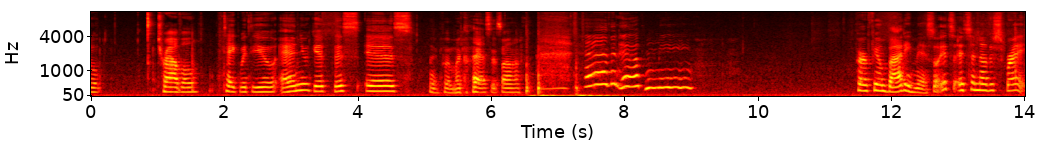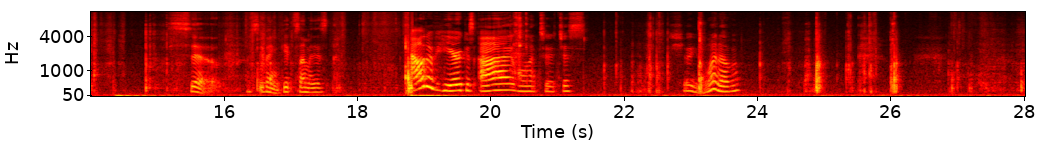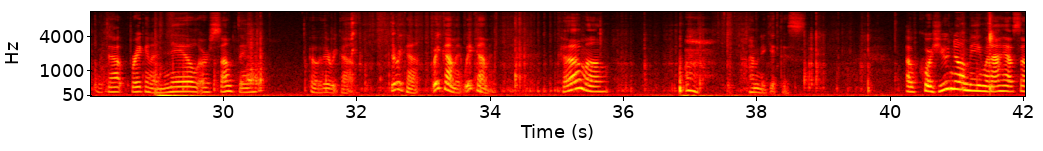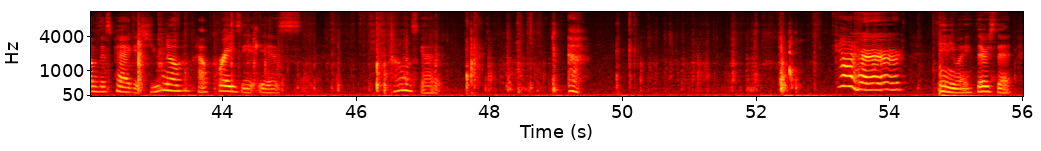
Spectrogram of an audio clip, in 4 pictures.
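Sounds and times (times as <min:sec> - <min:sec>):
packaging rustling: 0:32.0 - 0:33.3, 0:34.0 - 0:35.1, 0:43.3 - 0:49.2.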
